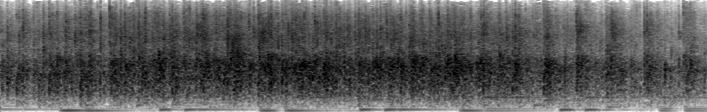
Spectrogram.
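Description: Applause, building over the first second, holding steady and thinning near the end, over background music with a slow bass line.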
